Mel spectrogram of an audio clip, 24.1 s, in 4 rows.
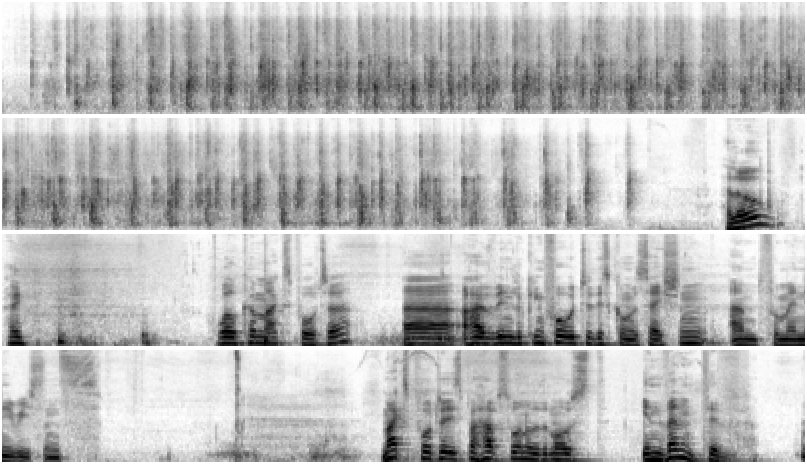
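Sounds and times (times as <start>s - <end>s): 
audience applause welcoming two authors on stage at a literary event: 0.0s - 10.8s
speech: 11.5s - 12.8s, 13.6s - 18.8s, 21.0s - 24.0s.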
